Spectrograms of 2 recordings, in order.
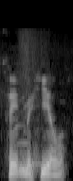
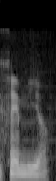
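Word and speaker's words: Saint-Mihiel: Saint Michiel. Wait, no, that wouldn't be Saint Mia. It would just be Saint Mia. They don't really pronounce H's in France.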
